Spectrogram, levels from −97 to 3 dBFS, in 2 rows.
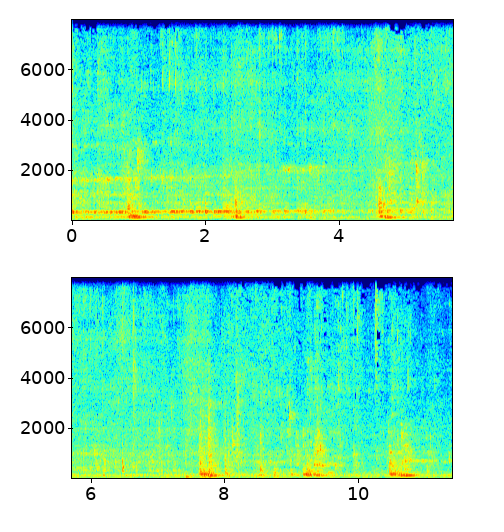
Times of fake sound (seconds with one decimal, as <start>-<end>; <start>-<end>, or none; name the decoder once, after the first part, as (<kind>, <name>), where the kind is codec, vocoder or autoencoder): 0.4-0.9 (codec, SNAC); 1.6-4.7; 5.6-8.1

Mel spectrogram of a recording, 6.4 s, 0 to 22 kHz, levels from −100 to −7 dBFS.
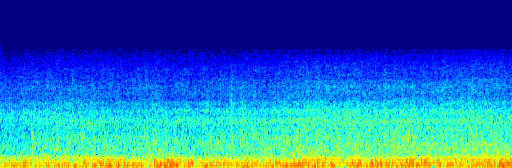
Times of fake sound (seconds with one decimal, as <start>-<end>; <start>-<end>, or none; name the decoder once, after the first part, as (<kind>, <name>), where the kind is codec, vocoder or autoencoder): none

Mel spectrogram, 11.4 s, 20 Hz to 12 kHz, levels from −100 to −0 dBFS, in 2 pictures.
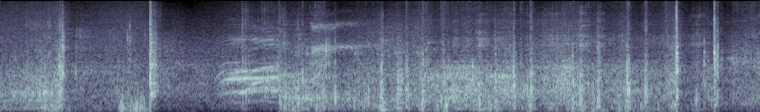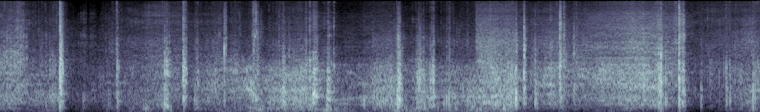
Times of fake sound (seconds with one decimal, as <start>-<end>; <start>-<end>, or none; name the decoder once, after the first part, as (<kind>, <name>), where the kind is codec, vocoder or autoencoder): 8.0-8.5 (codec, SNAC); 10.1-10.9

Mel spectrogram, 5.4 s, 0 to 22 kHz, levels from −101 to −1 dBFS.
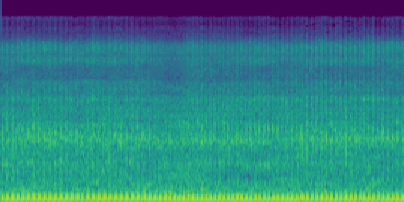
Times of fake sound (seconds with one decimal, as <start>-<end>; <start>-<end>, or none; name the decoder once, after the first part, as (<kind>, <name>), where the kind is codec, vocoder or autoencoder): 0.0-4.0 (codec, SNAC); 4.8-5.4

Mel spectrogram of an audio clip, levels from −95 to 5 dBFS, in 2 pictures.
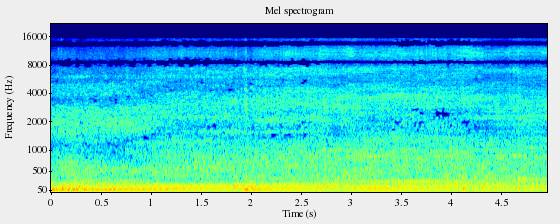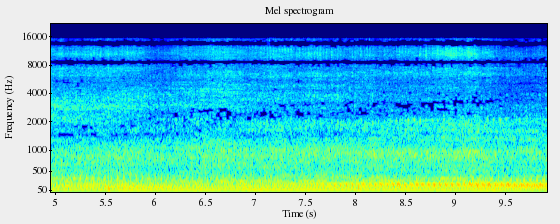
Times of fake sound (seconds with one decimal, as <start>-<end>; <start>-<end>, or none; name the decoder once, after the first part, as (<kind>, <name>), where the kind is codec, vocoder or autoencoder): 2.7-3.4 (codec, SNAC); 4.2-5.0

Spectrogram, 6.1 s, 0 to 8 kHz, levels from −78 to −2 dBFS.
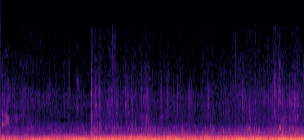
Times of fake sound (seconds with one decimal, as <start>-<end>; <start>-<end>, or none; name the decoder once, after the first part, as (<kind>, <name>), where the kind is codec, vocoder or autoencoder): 0.0-1.0 (codec, SNAC)

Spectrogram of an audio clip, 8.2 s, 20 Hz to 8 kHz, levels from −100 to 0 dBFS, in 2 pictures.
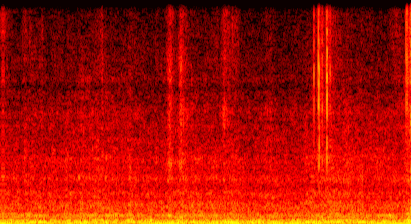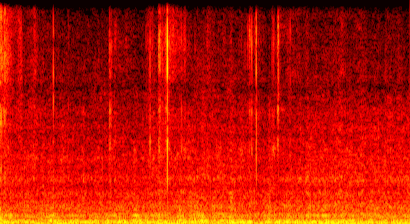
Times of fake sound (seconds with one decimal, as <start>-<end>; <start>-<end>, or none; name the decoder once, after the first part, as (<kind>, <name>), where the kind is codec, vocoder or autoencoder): none

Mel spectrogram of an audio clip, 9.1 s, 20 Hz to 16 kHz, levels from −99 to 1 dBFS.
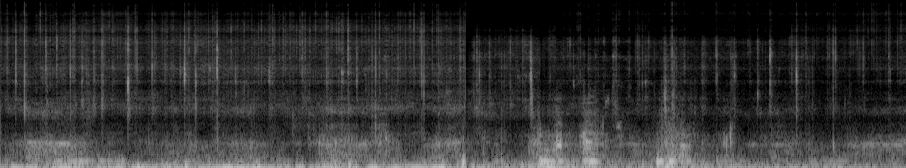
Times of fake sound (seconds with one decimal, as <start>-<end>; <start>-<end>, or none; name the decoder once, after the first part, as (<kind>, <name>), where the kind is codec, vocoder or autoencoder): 0.0-9.1 (codec, SNAC)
